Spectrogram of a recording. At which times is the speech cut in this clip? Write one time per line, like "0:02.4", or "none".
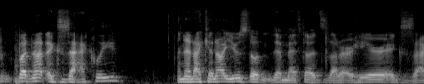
none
